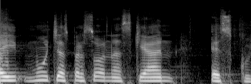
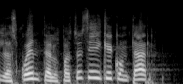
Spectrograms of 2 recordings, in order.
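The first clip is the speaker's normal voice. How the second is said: usual speaking voice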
